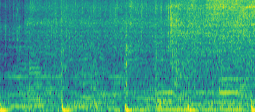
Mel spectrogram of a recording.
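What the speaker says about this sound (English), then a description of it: "in our comal, we're going to roast our tomatillos, our jalapeños, Anaheim peppers," Tomatillos, jalapeños, Anaheim peppers, onion and garlic cloves roast on a hot comal, crackling in a dense continuous sizzle punctuated by soft rhythmic pops and taps.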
